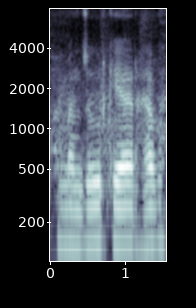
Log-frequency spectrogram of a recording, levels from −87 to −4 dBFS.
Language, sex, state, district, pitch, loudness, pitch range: Hindi, male, Bihar, Gaya, 130 Hz, -15 LUFS, 125-130 Hz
